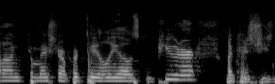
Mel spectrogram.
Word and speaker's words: Portillo: Also, I know that you know how to pronounce Commissioner Portillo's last name because you've been here a number of times. I've heard you pronounce it correctly. Please do not mispronounce her name. It is Commissioner Portillo.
